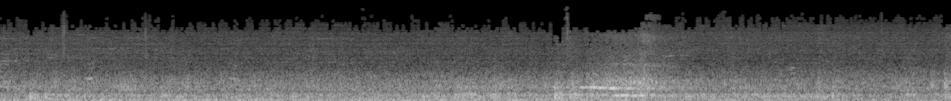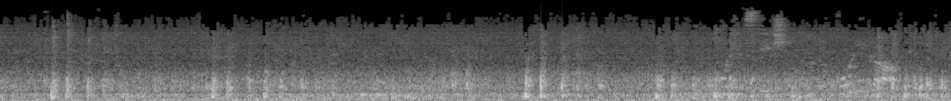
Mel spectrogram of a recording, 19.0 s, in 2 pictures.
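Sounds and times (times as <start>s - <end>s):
train passing alongside: 0.0s - 19.0s.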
